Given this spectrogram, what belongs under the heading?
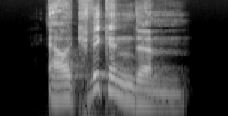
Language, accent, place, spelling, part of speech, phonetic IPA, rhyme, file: German, Germany, Berlin, erquickendem, adjective, [ɛɐ̯ˈkvɪkn̩dəm], -ɪkn̩dəm, De-erquickendem.ogg
- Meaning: strong dative masculine/neuter singular of erquickend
